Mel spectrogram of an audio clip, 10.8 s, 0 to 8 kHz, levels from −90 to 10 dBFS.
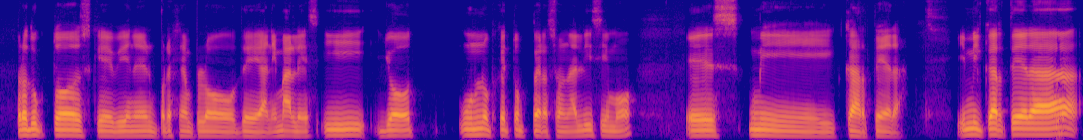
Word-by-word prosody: productos 115 -1 +3
que 105 -1 -2
vienen, 100 -1 -2
por - - -4
ejemplo, 95 -2 -2
de 95 -1 -1
animales. 100 +2 -3
Y 115 0 -2
yo 110 +2 +1 0.4
un 120 +3 -1
objeto 120 -6 -3
personalísimo 100 +1 -3 0.5
es 110 -1 0
mi 100 -5 -2
cartera. - - -1 0.5
Y 115 - -5
mi 125 -2 +1
cartera 125 +2 +6
105 Hz, 100 wpm, -20 LUFS, 100-115 Hz, 0.5 s, cartera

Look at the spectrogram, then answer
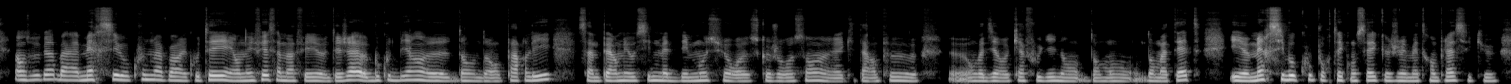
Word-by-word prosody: En 205 0 +2
tout 210 +1 -2
cas, 230 +1 +1
bah 200 -3 0
merci 215 +2 +3
beaucoup 205 +3 -1
de 220 - +2
m'avoir 195 -3 0
écoutée 195 +4 +3
et 180 -3 +1
en 170 - +1
effet 180 +5 +2
ça 205 -2 -3
m'a 175 -2 0
fait, 170 0 -1
heu, 165 -2 0
déjà, 195 +5 +4
heu, 170 - +2
beaucoup 185 +3 -2
de - - -2
bien, 200 +1 +1
heu, 170 -2 +1
d'en 170 0 -3
d'en 155 -1 -4
parler. 185 +7 +1 0.2
Ça 170 - -2
me 165 - -3
permet 175 +1 +2
aussi 175 +1 -2
de 185 - +2
mettre 175 -3 0
des 165 +1 -2
mots 175 +2 +1
sur, 175 -3 -2
heu, 155 0 -1
ce 155 - -10
que 170 - -2
je 165 - -6
ressens 165 +3 -2
et 145 0 -4
qui 145 +4 -20
était 160 - -5
un 150 -1 -4
peu, 165 - -7 0.6
heu - - -7
heu, - - -4
on 165 - -2
va 165 - +1
dire, 165 0 0
heu, - - -2
cafouillé 175 +1 -2
dans 155 -3 -2
dans 155 -1 -7
mon 155 -1 -5
dans 170 -3 -3
ma 155 -1 0
tête 195 +5 +1 0.3
et 180 -1 +5
heu, 170 - +6
merci 210 +5 +4
beaucoup 210 0 +4
pour 195 -3 -5
tes 190 - +1
conseils 175 +1 +1
que 175 - -3
je 170 0 -1
vais 170 - +2
mettre 165 +1 -3
en 170 - +1
place 180 +1 0
et 170 - -7
que, 160 -1 -6
175 Hz, 285 wpm, -22 LUFS, 165-195 Hz, 0.6 s, heu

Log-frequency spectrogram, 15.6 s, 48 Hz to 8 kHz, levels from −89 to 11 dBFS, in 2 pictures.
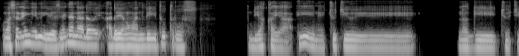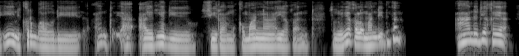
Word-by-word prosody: Masalahnya 145 +4 +3
gini 140 -5 +4
biasanya 125 +4 +2
kan 165 -1 +5
ada 135 -2 +4 0.2
ada 120 0 +4
yang 120 -1 +6
mandi 120 +1 +2
itu 145 +3 -1
terus, 115 -3 -5 0.8
dia 110 +1 -2
kayak 100 -5 -5
ini 120 -9 0
cuci 115 -1 -4 1.7
lagi 105 -1 -2
cuci 105 -1 -8
ini 155 +1 +1
kerbau 115 -6 0
di 105 0 -3 0.3
an 155 +1 -4 0.2
a - - -4 0.2
airnya 130 +4 +4
disiram 110 -1 -2
kemana, 115 +1 +3
ya 115 -2 +1
kan. - - -7 0.3
Sebenarnya 115 +11 +1
kalau 135 -2 +6
mandi 130 +2 +3
itu - - -6
kan 225 0 0 0.8
ada 185 +4 +2
dia 205 +2 +1
kayak 175 -4 0
120 Hz, 130 wpm, -23 LUFS, 110-145 Hz, 1.7 s, yang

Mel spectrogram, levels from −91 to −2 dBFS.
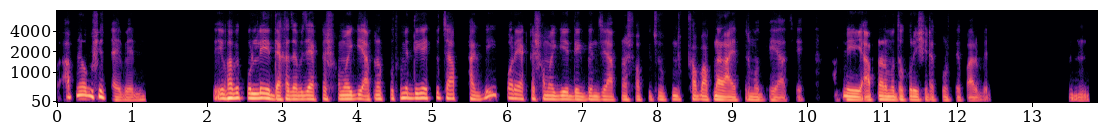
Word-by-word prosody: আপনি 185 +7 -2
অবশ্যই 200 -4 +4
চাইবেন। 90 -2 -6 1.1
এইভাবে 150 +2 +7
করলেই 150 0 +7
দেখা 115 +2 +2
যাবে 120 0 +2
যে - - +5
একটা 125 +4 -4
সময় 125 0 +3
গিয়ে 130 -1 0
আপনার 130 +4 -1
প্রথমের 155 +4 0
দিকে 155 +1 +5
একটু 155 +2 -6
চাপ 140 -1 0 0.2
থাকবেই। 130 - -1 0.2
পরে 150 -2 0
একটা 130 - -7
সময় 120 -3 +1
গিয়ে 120 -1 +3
দেখবেন 110 +1 0
যে - - -1
আপনার 105 +2 -6
সবকিছু 105 +1 -10
স - - -53 0.3
সব 115 -1 -1
আপনার 105 +1 +2
আয়ত্তের 95 +2 -5
মধ্যেই 95 0 -5
আছে। - - -18 0.5
আপনি 105 +4 +2 0.2
আপনার 105 +3 +1
মতো 100 0 0
করেই 100 -2 +1
সেটা - - -6
করতে 95 0 -8
পারবেন। 90 0 -9 1.1
হু। - - -9
115 Hz, 170 wpm, -22 LUFS, 100-140 Hz, 1.1 s, এইভাবে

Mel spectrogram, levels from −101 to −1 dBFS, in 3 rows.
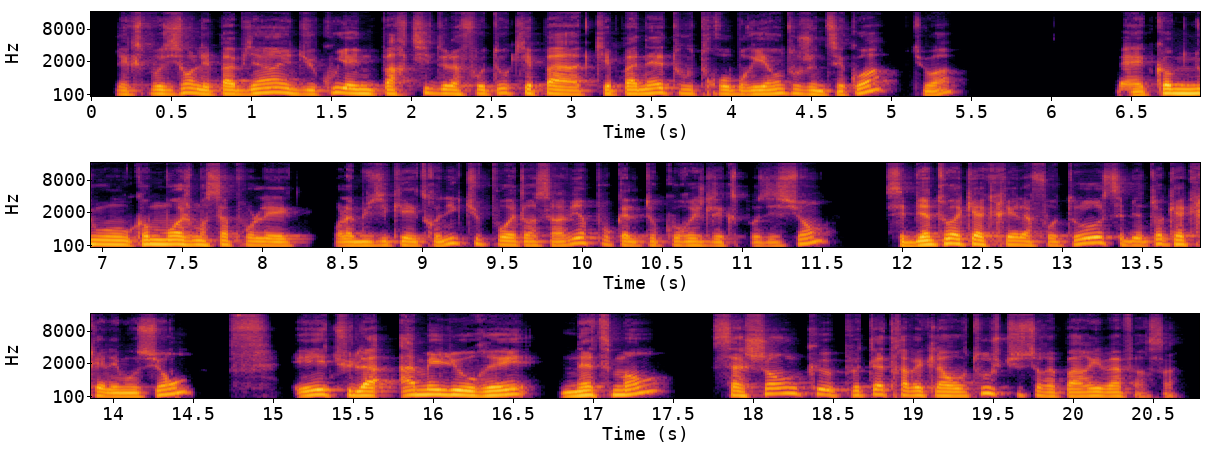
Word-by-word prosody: l'exposition, 125 +6 -2
elle 140 - +2
est - - 0
pas 125 +2 +2
bien 150 +8 +1
et 165 - +1
du 120 -3 -3
coup, 160 +9 -5
il - - +1
y - - +4
a - - +5
une 135 -3 +2
partie 130 +4 -3
de 135 -1 0
la 130 - +2
photo 130 +5 -4
qui 145 - -4
est - - +3
pas 125 -5 +2
qui 120 - -4
est - - +1
pas 130 0 +2
nette 155 +4 0
ou 135 - -3
trop 125 +1 -3
brillante 125 +4 0
ou - - -2
je 120 -2 -1
ne 110 - 0
sais 105 -1 -4
quoi, - - -2
tu - - -7
vois? - - -4 1.0
Beh, 95 +1 -2
comme 140 +8 +5
nous, 140 +1 +5
on 140 -2 +3
comme 145 +3 +3
moi, 145 0 +5
je 130 - -1
m'en 135 - +2
sers 135 +2 -2
pour 125 -2 -6
les 110 -1 -1
pour - - -9
la 110 - +2
musique 110 +2 -2
électronique, 115 +9 -2
tu 160 -3 -7
pourrais 130 -3 -1
t'en 120 -1 -3
servir 115 +12 -3
pour 140 -7 -10
qu'elle 115 -2 -3
te 115 - -6
corrige 115 0 -4
l'exposition. 105 - -6 0.3
C'est 105 - -3
bien 130 +7 +6
toi 165 +3 +4
qui 155 - +3
as - - +5
créé 135 0 -2
la 125 - 0
photo, 115 - 0
c'est 190 - -7
bien 120 0 -2
toi 160 +7 -3
qui 145 - 0
as - - +3
créé 140 -2 -2
l'émotion 115 - 0 0.6
et 155 +6 +2
tu 160 -2 -5
l'as 140 -1 +3
améliorée 160 - +4
nettement. 160 - +2 0.3
Sachant 190 +9 -1
que 190 -2 -5
peut-être 160 0 -4
avec 140 -1 0
la 135 - +2
retouche, 130 +11 -1
tu 160 - -10
serais 130 -4 -4
pas 120 - 0
arrivée 125 0 +1
à 125 - 0
faire 105 0 -15
ça. - - -15
135 Hz, 260 wpm, -24 LUFS, 120-155 Hz, 1.0 s, bien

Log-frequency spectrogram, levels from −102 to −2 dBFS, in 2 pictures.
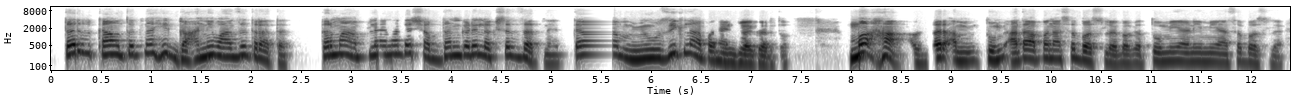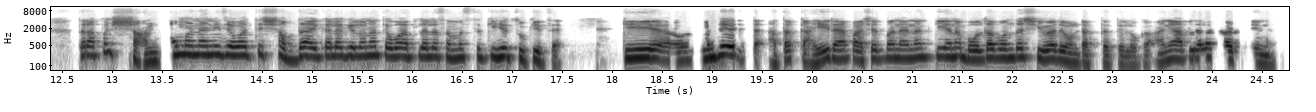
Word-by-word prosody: तर 265 +4 +8 0.2
काय 240 +1 +3
होतात 240 0 0
ना 265 - -1
ही 260 +4 +1
गाणी 180 +7 +3
वाजत 215 0 +1
राहतात. 140 -10 -2 0.4
तर 220 - +2
मग 250 +1 +1
आपलं 235 +5 -2
त्या 260 0 0
शब्दांकडे 230 +4 0
लक्षच 205 +2 -1
जात 180 -6 +3
नाही. 115 -1 -7 0.2
त्या 240 +1 -4
म्युझिकला 185 +8 +2
आपण 160 -6 0
एन्जॉय 120 -2 +2
करतो. 105 -1 -4 0.6
मग - - +10
हां, 125 - 0
जर 180 +11 +5
अम 145 -2 -1 0.2
तुम 160 +1 +3
आता 155 +6 +3
आपण 175 +1 0
असं 170 +2 -3
बसलोय 140 -6 +1
बघा 120 +1 -4
तुम्ही 145 +1 -2
आणि 140 0 -3
मी 135 0 -4
असं 130 +2 -6
बसलोय, 115 -4 -8 0.4
तर 225 - -2
आपण 230 +6 -3
शांत 140 - -3
मनाने 240 0 +2
जेव्हा 230 0 +3
ते 240 - -3
शब्द 205 -6 -2
ऐकायला 215 +1 0
गेलो 215 0 -1
ना, 225 +1 +1
तेव्हा 205 0 +1
आपल्याला 200 0 -2
समजतं 190 0 -4
की 200 - -1
हे 205 - +2
चुकीचं 160 -6 -2
आहे. - - -14 0.6
की 185 +1 +6
अ, 170 -3 +1 0.4
म्हणजे 220 +6 +7 0.4
आता 125 +5 -4
काही 130 +8 0
रॅप 170 -1 -1
असे 155 +3 -3
पण 185 -1 -2
आहेत 175 0 -3
ना 190 - -1
की 205 -1 -1
ना 205 - +1
बोलता-बोलता 185 +3 +1
शिव्या 175 -3 +1
देऊन 140 -5 0
टाकतात 115 -1 -6
ते 110 - -7
लोक 105 +2 -10
आणि 135 +6 -5
आपल्याला 170 +2 0 0.2
कळतही 155 -4 -1
नाही. 110 -3 -4
185 Hz, 180 wpm, -20 LUFS, 145-220 Hz, 0.6 s, मग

